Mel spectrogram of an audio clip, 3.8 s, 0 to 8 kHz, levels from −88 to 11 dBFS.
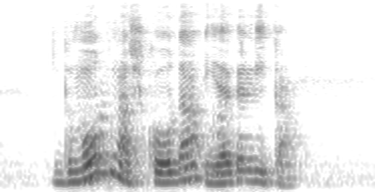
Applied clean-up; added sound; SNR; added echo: none; Brass instrument; 14 dB; reverberation time 0.3 s.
